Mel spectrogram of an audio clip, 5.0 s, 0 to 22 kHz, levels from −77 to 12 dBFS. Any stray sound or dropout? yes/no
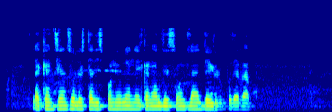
no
